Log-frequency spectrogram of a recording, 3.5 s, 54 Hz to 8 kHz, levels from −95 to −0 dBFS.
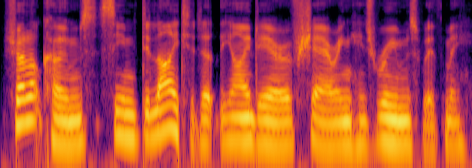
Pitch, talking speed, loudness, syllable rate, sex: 125 Hz, 220 wpm, -17 LUFS, 5.8 syllables/s, male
